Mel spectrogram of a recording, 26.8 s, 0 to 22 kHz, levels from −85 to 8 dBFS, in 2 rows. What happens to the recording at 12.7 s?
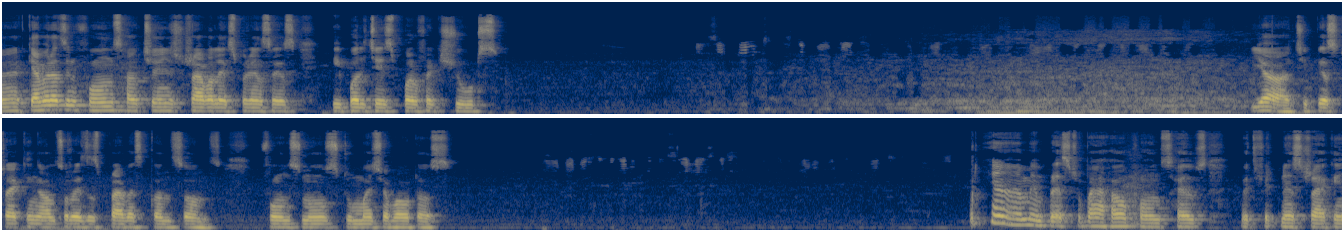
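At 12.70 s a single sharp click cuts through the speech, the mark of dropped samples: the waveform jumps straight from one value to a later one, likely because a handful of samples, a fraction of a millisecond, went missing. Unlike a dropout, no sound is audibly removed.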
